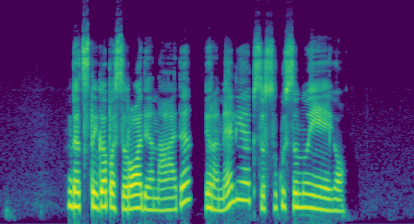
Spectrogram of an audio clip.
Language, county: Lithuanian, Vilnius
